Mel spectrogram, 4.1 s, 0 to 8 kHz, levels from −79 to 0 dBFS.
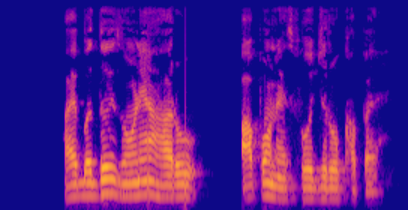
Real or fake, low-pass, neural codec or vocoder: real; 7.2 kHz; none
